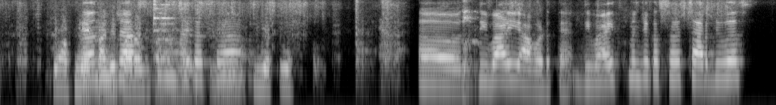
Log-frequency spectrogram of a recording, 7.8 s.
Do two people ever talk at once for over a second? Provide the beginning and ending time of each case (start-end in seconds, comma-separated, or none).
0.8-2.4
